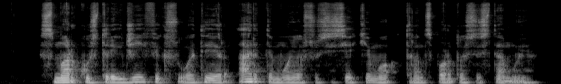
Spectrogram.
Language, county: Lithuanian, Utena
